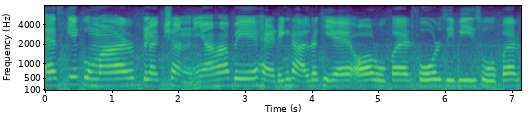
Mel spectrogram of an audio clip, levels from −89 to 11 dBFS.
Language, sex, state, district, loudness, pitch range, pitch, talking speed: Hindi, female, Rajasthan, Bikaner, -11 LUFS, 215-240 Hz, 225 Hz, 125 wpm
